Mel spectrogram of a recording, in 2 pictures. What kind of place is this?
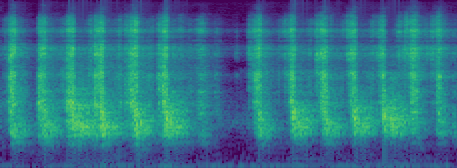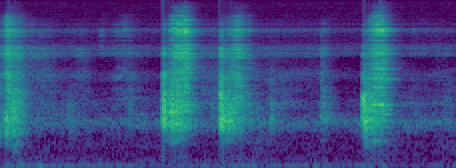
kitchen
